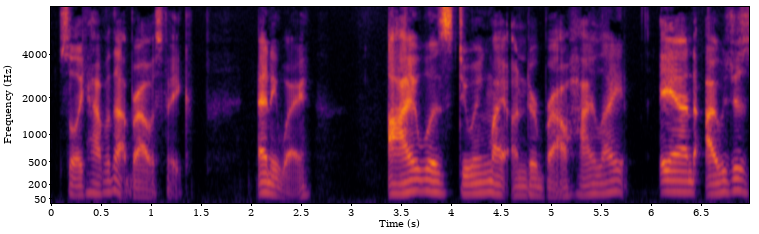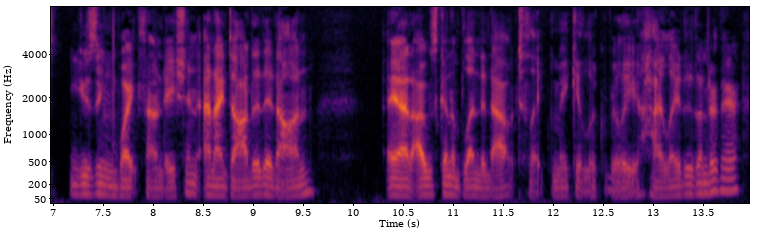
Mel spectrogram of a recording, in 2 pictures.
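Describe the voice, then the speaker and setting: A young man with a slightly low voice chats to the camera in a loose, rambling way. He is sassy and quick to change topics, and he keeps it casual throughout. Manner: chatty, sassy, jumps between topics. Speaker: vlogger. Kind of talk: casual rambling vlog chat.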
